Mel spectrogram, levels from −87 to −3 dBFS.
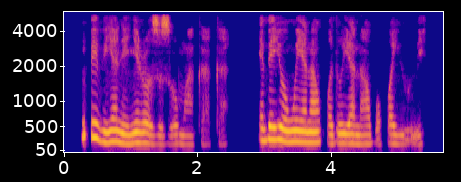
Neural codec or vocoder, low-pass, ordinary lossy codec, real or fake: none; 5.4 kHz; none; real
